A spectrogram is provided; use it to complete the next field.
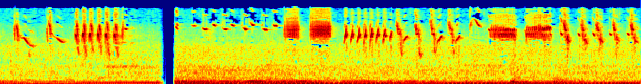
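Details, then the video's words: Himalayan goldfinch in evening song, recorded on a mobile: rapid high twitters, buzzy rattling trills and slurred notes in quick bursts, with a low background hum. "Gold finch simple singing this is really amazing bird song"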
